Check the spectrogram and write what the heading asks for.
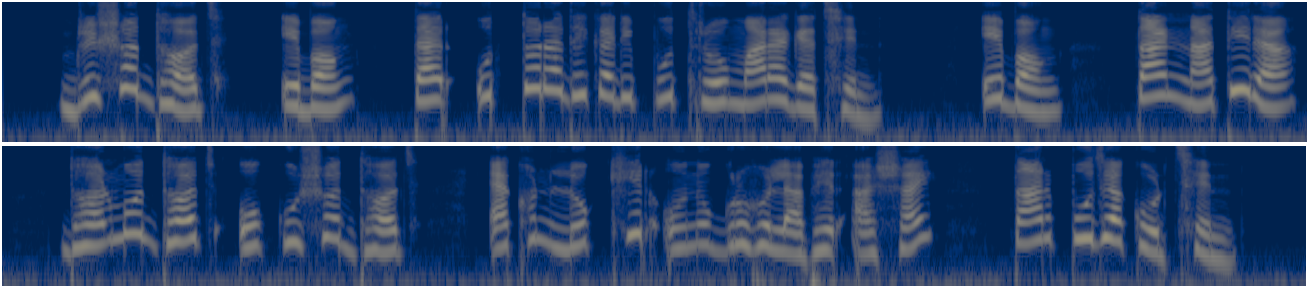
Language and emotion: Bengali, neutral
